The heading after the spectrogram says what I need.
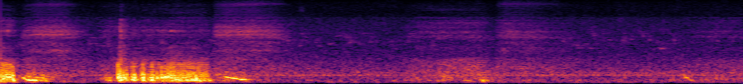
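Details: Sleeping pug making quiet snorting, rattling breaths and snuffles that fade into soft breathing; snoring.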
